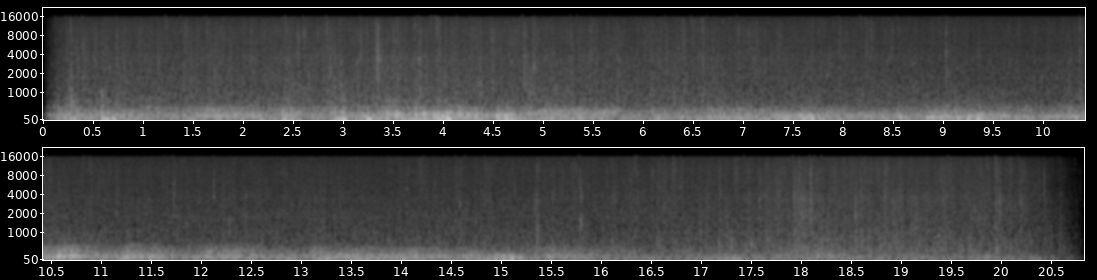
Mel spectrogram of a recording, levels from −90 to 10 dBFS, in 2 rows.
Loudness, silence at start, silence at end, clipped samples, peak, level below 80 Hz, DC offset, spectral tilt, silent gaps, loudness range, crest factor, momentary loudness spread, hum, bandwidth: -31 LUFS; 0.05 s; 0.15 s; under 0.1%; -8 dBFS; -34 dBFS; under 0.1%; -6 dB/octave; none; 12 LU; 22 dB; 14 LU; none; 17 kHz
